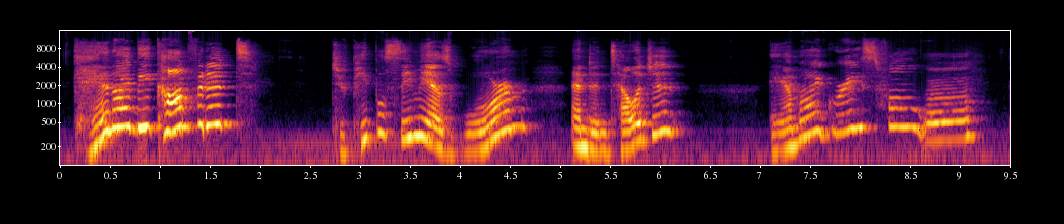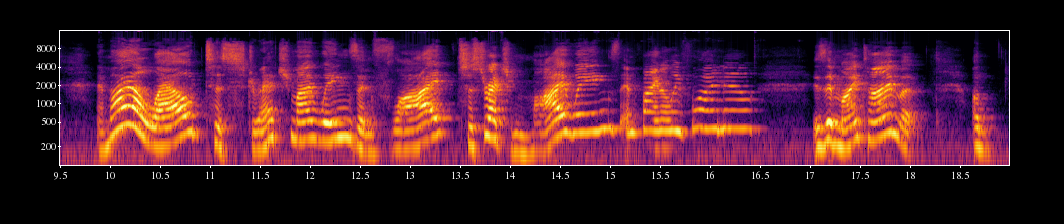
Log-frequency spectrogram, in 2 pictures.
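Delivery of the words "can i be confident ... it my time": self-doubting, uncertain, doubtful tone, pitched higher. Rereading a tarot card's message as the challenger: doubtful challenger tone. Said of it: "let me read that again in challenger tone".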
